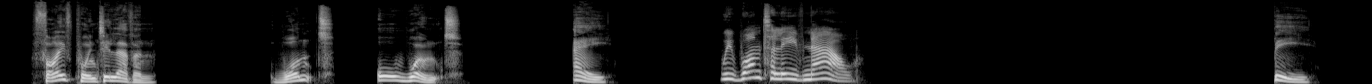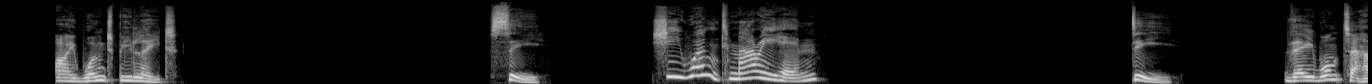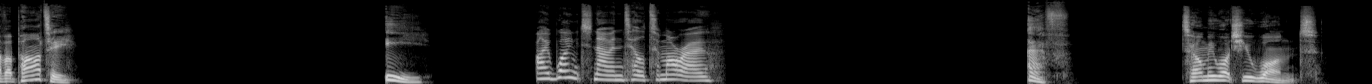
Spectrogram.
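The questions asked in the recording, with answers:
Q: Want or won't?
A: want

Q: Want or won't?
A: won't

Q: Want or won't?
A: won't

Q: Want or won't?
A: want

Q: Want or won't?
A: won't

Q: Want or won't?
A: want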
